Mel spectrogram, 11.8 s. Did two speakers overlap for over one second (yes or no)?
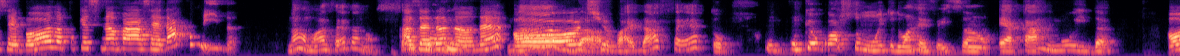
yes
